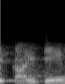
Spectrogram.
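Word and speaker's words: chitin: लिखते spelling चिटिन है, पढ़ते काइटिन है।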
